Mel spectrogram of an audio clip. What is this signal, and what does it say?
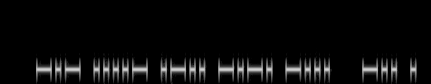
Morse code, heard as a keyed tone, about 25 wpm, 700 Hz. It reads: K4LCB DE
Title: USA Callsign DE Callsign - 5 Characters - 25wpm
